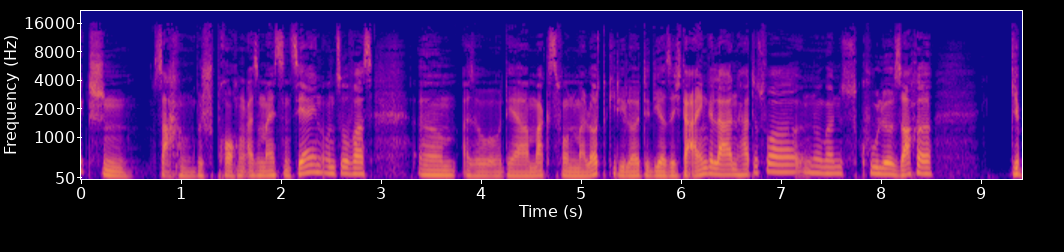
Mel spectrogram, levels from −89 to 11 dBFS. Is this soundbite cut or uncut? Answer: cut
